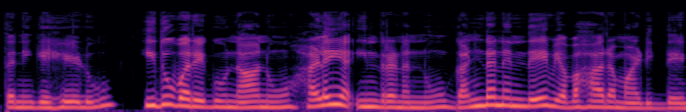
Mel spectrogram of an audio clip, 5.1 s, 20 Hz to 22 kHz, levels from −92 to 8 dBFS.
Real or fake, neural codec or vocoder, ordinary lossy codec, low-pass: real; none; none; 14.4 kHz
